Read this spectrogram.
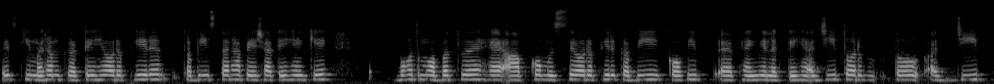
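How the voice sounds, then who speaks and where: Woman reads a sulky, childlike young wife; flat audiobook delivery. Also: medium pitch, measured pace, lo-fi sound, close to an everyday voice. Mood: upset.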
